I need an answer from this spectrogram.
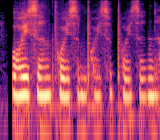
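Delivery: whispered, panicky muttering.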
